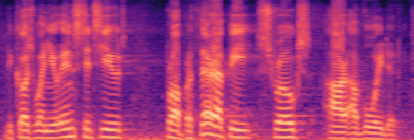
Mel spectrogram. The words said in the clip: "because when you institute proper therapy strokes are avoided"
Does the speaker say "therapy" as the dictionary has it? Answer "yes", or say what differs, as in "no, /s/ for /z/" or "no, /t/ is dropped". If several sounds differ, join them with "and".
yes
